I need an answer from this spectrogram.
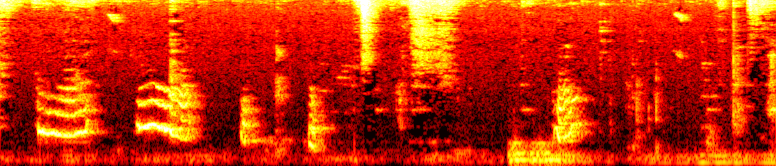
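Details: Domestic cat playing, uttering a series of short, plaintive mewing calls, some bending down then up, spaced about a second apart among rustling and handling noises.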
